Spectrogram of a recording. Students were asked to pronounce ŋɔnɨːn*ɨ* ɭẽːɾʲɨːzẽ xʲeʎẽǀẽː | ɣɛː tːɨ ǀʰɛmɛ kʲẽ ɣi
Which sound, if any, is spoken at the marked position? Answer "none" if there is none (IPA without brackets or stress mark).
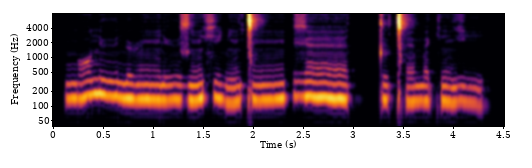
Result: ɨ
